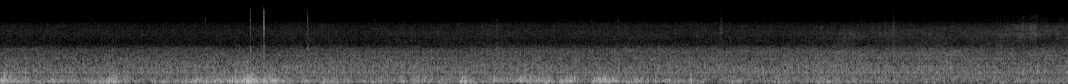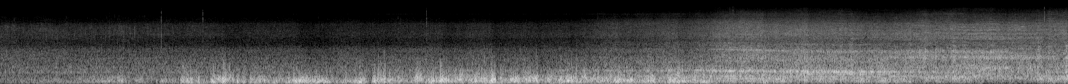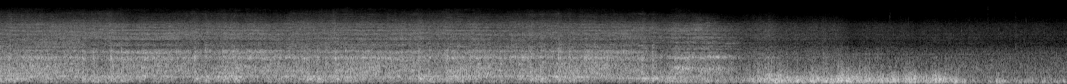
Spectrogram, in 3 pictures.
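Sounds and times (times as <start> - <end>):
train wheels on rails: 14.7 - 30.0.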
